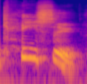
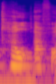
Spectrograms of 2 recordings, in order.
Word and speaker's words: K-Fu: We'll be meeting Keifu today, not KF, and it's spelled KFU. Yeah, those of you with potty mouths may pronounce that slightly differently.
